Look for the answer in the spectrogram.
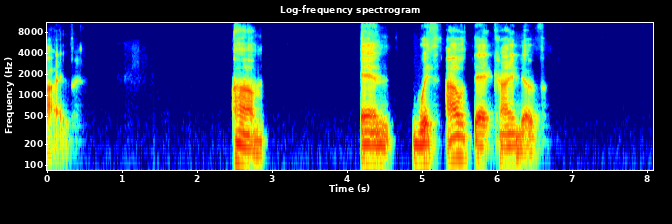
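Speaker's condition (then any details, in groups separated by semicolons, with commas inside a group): ALS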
